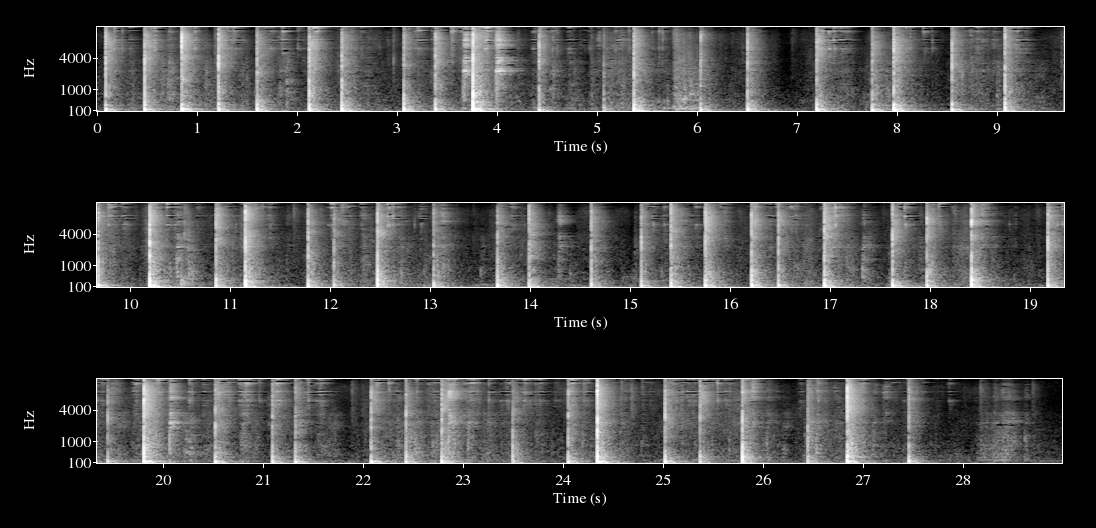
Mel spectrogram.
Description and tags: boxing bag in a room
bag, boxe, room, training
